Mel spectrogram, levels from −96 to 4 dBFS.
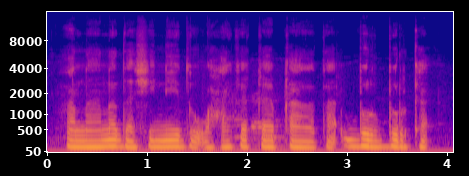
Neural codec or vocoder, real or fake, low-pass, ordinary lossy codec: none; real; 14.4 kHz; none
